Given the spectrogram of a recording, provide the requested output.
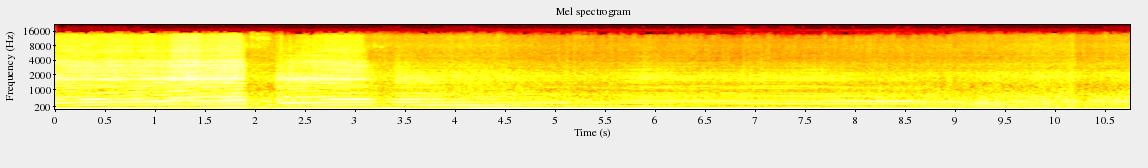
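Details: KA24DET turbo four-cylinder, 62-1 turbo at 7 psi, pulling from 2nd to 3rd gear, with a raspy, puffing edge from an exhaust leak.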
